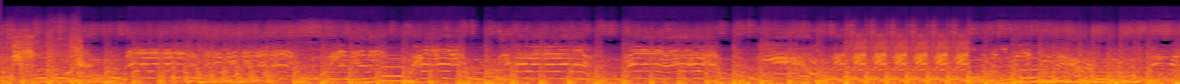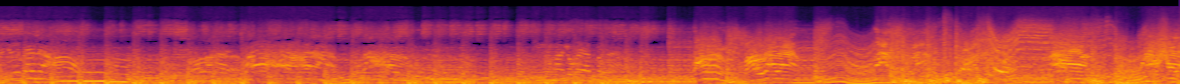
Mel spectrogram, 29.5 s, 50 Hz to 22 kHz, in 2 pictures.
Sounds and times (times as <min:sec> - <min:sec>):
Speech: 0:00.0 - 0:13.7, 0:14.3 - 0:15.9, 0:16.9 - 0:20.0, 0:21.4 - 0:22.7, 0:23.4 - 0:24.8, 0:25.6 - 0:29.5
Music: 0:00.0 - 0:29.5.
